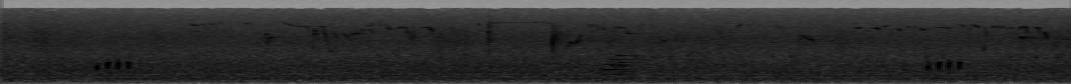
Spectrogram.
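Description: A short electronic chime sounds as letters shuffle in a word game.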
